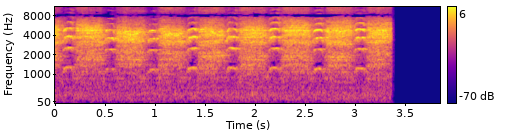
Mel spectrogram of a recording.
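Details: Baby caiques screaming in their brooder at night to be fed, no longer needing night feedings: dense, grating screeches pulsing several times a second from multiple chicks, ending abruptly in silence.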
